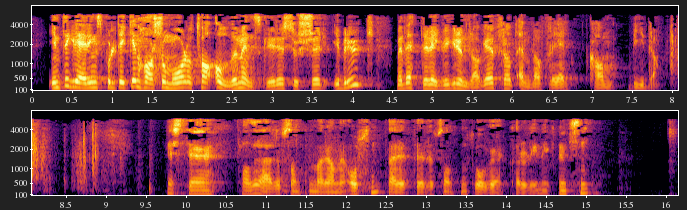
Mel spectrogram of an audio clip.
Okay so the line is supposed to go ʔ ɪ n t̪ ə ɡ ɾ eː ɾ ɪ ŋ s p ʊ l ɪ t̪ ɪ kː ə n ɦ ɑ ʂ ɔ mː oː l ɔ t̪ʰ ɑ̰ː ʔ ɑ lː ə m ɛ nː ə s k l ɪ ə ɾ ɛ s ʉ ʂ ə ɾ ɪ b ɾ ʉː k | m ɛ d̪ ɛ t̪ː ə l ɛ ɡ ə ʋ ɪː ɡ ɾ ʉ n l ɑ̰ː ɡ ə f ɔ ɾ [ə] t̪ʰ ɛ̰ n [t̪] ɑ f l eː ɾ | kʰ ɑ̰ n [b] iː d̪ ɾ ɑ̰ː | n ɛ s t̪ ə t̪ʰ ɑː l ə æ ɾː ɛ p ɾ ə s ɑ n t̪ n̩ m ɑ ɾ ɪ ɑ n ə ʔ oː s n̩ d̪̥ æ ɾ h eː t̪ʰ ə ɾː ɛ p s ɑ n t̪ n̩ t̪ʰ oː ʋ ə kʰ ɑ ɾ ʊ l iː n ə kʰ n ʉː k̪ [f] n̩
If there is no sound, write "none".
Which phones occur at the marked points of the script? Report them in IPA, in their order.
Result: ɑ, d̪, b, s

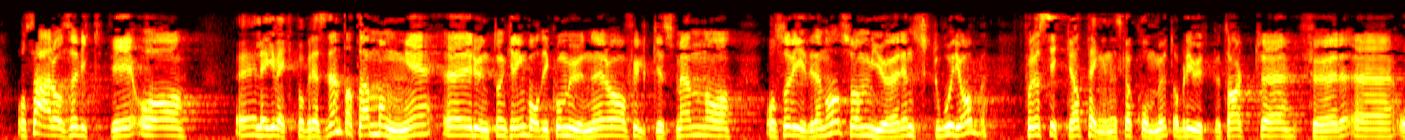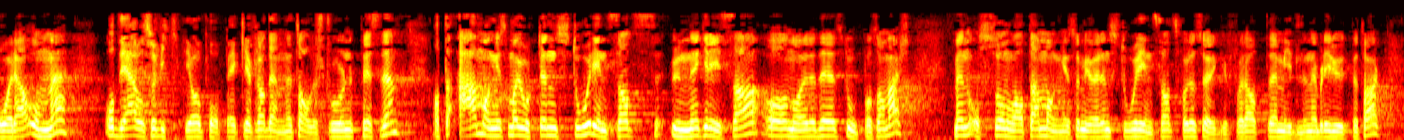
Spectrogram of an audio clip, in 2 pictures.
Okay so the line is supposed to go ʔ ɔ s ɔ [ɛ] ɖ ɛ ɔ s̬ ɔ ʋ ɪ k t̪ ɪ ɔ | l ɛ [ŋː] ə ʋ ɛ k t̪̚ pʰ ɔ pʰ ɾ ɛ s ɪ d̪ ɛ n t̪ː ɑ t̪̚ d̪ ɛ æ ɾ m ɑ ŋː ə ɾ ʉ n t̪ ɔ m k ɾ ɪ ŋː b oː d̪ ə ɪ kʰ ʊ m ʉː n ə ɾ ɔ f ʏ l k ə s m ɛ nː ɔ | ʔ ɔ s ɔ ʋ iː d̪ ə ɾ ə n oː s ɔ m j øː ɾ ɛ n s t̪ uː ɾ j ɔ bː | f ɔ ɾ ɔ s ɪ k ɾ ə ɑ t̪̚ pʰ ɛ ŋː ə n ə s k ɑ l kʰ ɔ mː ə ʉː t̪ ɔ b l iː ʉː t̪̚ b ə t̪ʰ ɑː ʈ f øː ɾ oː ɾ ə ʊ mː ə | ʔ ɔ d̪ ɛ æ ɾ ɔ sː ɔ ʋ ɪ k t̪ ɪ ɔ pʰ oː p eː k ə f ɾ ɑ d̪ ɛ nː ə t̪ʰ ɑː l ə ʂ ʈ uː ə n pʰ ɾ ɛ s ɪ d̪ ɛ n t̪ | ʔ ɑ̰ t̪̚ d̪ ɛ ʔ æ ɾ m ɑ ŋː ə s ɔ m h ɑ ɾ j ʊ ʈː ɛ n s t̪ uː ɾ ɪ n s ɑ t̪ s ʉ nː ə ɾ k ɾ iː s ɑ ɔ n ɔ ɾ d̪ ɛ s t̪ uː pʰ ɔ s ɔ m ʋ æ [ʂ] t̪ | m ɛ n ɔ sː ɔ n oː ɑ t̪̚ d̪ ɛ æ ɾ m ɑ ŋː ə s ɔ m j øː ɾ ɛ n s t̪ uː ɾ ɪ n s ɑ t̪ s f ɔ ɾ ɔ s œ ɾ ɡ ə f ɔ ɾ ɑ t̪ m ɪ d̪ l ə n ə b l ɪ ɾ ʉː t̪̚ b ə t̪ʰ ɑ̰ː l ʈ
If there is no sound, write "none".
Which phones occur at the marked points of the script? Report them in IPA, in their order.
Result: æ, ɡː, ʂ

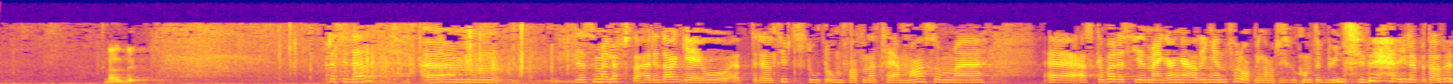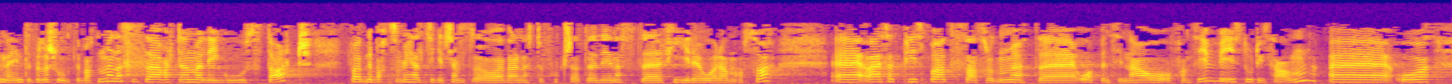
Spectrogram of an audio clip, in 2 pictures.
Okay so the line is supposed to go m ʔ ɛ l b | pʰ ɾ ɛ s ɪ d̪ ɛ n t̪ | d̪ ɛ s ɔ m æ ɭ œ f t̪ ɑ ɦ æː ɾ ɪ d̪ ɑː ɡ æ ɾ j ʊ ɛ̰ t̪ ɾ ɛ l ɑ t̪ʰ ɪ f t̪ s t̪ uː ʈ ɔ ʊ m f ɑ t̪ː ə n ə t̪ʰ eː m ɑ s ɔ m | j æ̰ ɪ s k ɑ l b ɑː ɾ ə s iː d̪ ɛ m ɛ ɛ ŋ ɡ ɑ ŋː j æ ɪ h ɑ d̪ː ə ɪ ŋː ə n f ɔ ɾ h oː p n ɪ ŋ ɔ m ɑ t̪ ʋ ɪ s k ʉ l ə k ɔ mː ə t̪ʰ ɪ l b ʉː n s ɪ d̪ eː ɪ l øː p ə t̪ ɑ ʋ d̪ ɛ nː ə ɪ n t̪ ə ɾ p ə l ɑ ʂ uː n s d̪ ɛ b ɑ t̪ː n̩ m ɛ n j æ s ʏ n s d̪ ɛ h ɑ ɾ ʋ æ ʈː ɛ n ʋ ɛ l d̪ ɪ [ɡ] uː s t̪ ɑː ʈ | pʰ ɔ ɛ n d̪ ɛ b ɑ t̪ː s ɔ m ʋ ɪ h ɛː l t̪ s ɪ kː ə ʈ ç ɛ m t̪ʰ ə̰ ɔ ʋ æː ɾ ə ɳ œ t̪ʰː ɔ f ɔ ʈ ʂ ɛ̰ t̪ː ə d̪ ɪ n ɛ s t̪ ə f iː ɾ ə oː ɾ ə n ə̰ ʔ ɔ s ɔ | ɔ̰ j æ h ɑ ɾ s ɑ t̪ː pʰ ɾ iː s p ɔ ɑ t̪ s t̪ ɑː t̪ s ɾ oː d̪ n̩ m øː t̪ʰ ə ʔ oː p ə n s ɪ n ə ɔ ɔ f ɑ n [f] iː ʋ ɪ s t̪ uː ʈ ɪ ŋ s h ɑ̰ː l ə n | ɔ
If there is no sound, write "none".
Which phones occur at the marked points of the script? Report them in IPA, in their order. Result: ɡ, s

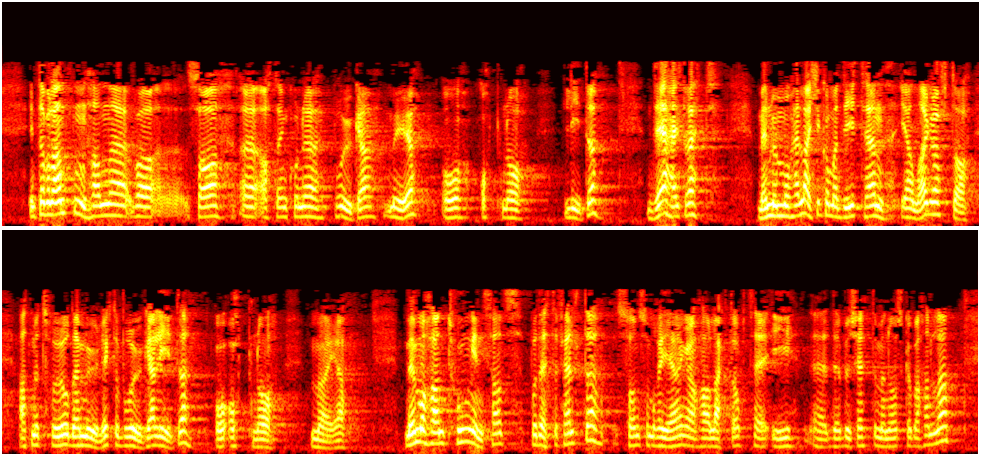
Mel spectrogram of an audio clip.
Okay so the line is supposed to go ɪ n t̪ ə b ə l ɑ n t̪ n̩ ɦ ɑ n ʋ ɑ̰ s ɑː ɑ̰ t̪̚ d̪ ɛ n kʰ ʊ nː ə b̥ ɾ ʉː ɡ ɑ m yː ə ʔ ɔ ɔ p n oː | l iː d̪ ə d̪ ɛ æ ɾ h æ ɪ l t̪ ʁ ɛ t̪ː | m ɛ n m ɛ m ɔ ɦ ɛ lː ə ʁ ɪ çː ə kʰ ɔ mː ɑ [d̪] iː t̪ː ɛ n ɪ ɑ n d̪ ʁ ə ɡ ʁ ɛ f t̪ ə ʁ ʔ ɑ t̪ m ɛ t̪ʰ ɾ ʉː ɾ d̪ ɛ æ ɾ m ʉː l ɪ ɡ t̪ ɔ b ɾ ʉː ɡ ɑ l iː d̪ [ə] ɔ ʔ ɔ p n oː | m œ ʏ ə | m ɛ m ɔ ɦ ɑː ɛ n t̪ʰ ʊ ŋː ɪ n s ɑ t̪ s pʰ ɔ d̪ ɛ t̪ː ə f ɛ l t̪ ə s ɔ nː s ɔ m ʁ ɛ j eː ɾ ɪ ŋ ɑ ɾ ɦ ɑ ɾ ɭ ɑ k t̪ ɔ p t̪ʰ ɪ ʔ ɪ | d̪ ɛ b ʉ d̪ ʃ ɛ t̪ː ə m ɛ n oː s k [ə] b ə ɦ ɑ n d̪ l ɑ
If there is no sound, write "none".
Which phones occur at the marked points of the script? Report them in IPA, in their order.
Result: d̪, ə, ɑ

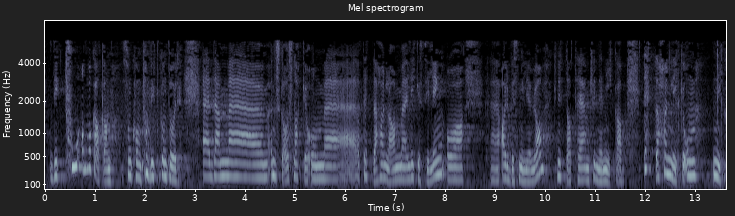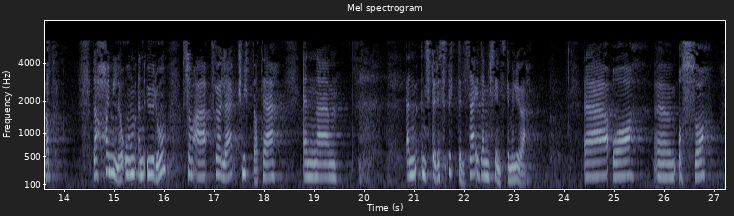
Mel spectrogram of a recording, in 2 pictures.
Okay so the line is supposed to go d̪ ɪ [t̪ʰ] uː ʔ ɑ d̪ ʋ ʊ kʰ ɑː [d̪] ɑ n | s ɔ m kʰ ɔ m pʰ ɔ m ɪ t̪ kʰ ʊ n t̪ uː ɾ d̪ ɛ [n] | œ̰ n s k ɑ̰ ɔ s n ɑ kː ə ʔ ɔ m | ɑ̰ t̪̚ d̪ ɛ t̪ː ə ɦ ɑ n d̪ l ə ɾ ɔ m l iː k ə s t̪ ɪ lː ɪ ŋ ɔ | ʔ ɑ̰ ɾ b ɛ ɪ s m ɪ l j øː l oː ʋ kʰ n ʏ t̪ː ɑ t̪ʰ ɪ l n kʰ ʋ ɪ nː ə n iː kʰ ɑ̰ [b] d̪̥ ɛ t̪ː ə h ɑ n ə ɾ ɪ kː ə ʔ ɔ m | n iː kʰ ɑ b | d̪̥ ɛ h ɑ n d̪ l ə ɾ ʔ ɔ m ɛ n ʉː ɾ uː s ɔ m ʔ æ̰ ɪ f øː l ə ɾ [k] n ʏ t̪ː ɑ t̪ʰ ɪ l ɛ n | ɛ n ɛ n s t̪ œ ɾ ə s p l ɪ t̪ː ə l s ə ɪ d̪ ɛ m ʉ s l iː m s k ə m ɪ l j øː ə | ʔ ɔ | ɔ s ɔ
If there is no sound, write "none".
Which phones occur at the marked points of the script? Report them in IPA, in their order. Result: t̪ʰ, t̪, m, b, kʰ

